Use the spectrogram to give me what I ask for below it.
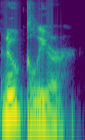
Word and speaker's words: nuclear: they have a nuclear weapon the word is nuclear yeah what a so people like him on on purpose mispronounce it The Sound folksy nuclear it's nuclear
